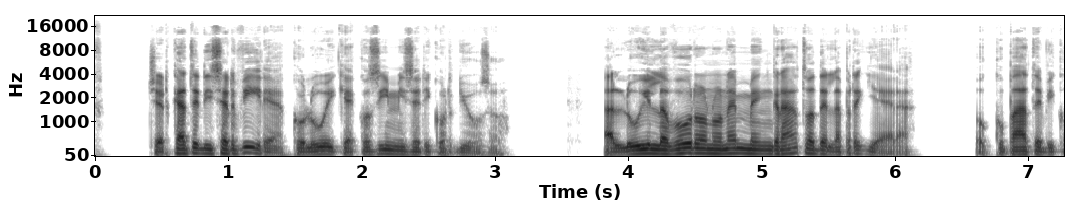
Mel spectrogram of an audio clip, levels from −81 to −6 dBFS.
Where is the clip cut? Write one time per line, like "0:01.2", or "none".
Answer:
none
